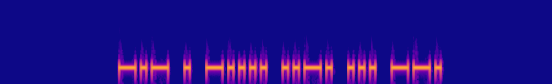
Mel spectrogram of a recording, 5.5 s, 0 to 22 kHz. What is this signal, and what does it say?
Morse code, heard as a keyed tone, about 22 wpm, 700 Hz. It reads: KE6FSG
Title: USA Call Signs - 6 Characters - 3x Character Spacing - 22wpm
